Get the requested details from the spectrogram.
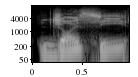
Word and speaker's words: Joyce: Sie nennt sich, also sie wird Joyce geschrieben, aber Joyce C. ausgesprochen, habe ich mir sagen lassen, in Brasilien.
